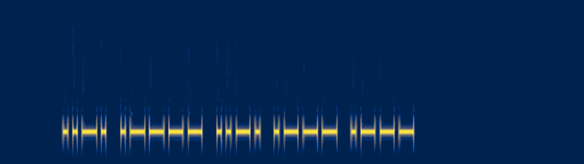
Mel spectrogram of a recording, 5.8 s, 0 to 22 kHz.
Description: Morse code, heard as a keyed tone, about 25 wpm, 700 Hz. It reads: F1FJJ
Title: DXCC-100 Call Signs - 5 Characters - 25wpm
